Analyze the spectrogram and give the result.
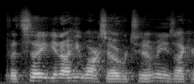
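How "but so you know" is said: usual speaking voice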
